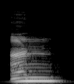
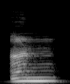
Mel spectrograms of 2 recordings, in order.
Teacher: हमज़ा नून ज़बर अन। तो जब हम अन पढ़ेंगे तो नून के ऊपर सांस रुक गया, अन। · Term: सिफ्त जहर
